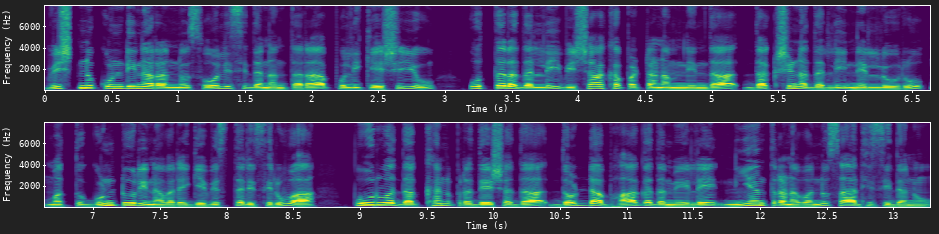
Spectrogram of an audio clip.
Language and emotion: Kannada, neutral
